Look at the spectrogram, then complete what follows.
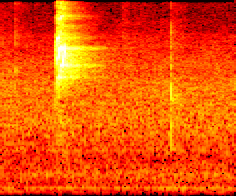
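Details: A ten-year-old female ultramarine grosbeak calls, giving a single sharp, high, metallic chip followed by a faint tick over a quiet low hum.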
